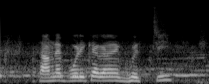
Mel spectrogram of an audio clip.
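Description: A man's voice speaking quietly in short phrases, ending on a drawn-out, level-pitched sound.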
